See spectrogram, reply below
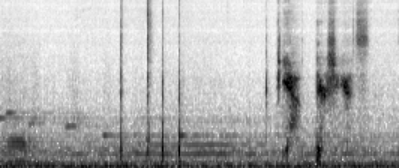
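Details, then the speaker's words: Faint snorting, breathy snores from a sleeping pet dog, with a few clicks and steady room hum. "that snoring sound yeah that would be the sound of snoring"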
